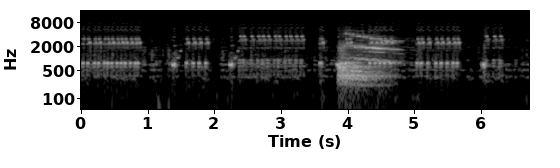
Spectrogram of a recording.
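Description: Short electronic blips chirp rapidly in bursts.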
